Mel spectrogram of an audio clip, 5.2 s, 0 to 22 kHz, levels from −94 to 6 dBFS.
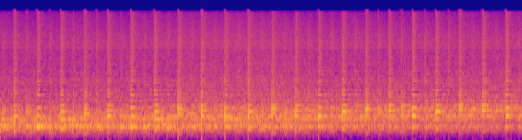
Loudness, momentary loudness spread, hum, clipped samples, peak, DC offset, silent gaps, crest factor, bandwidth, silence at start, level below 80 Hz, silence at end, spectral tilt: -18 LUFS; 2 LU; none; under 0.1%; 0 dBFS; under 0.1%; none; 18 dB; 17 kHz; 0 s; -60 dBFS; 0 s; -3 dB/octave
